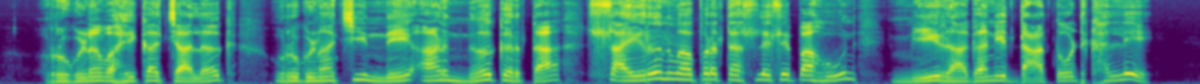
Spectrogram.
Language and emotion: Marathi, disgusted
